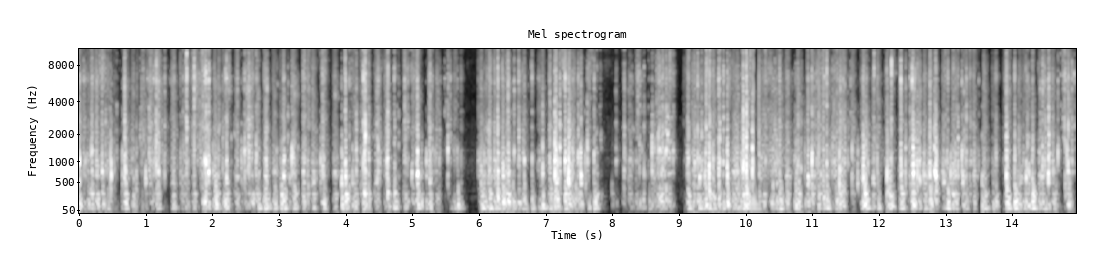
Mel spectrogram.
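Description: Fast typing with fingertips and long nails on a laptop keyboard with plastic keycaps and an aluminium body makes a dense, continuous run of short, dull clicks and thunks, weighted toward the low end. The stream breaks only in brief pauses around the 6, 8 and 9 second marks.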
